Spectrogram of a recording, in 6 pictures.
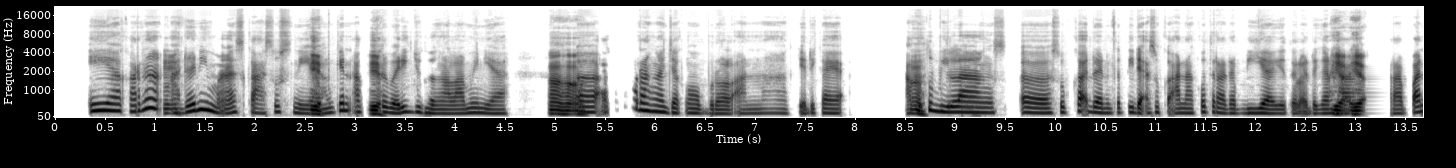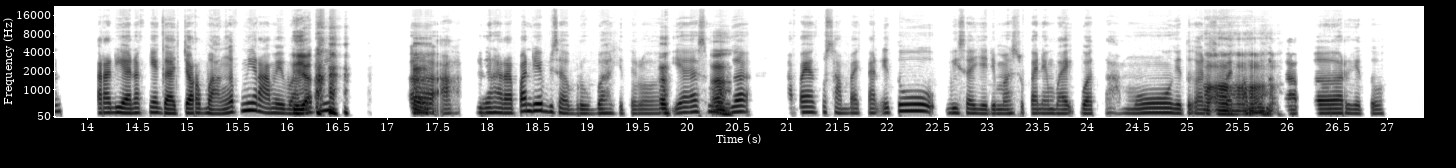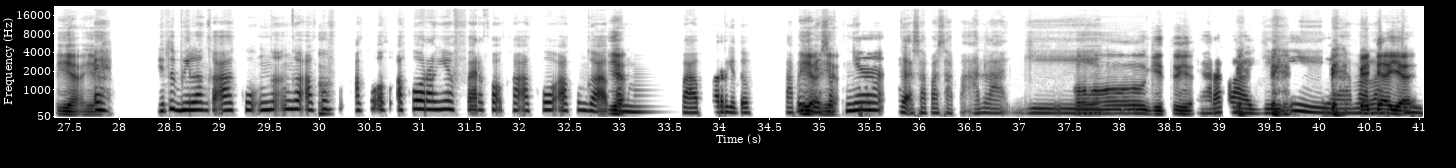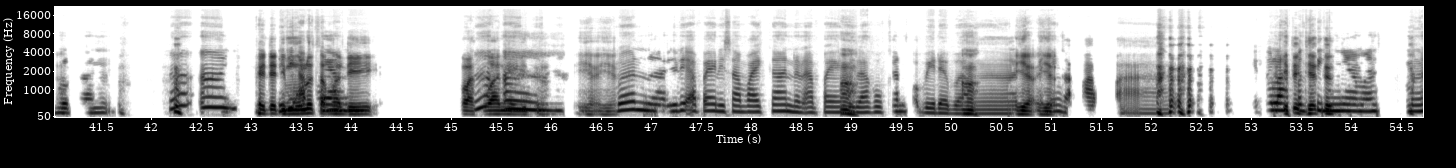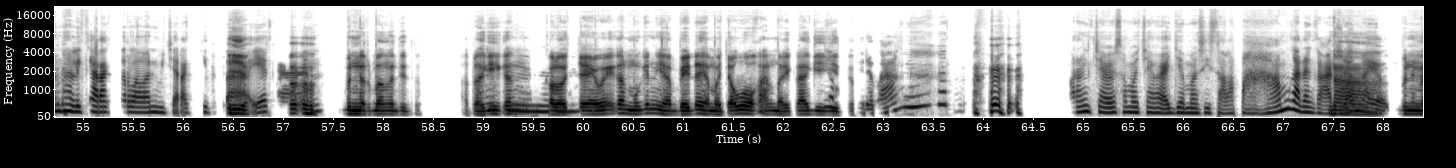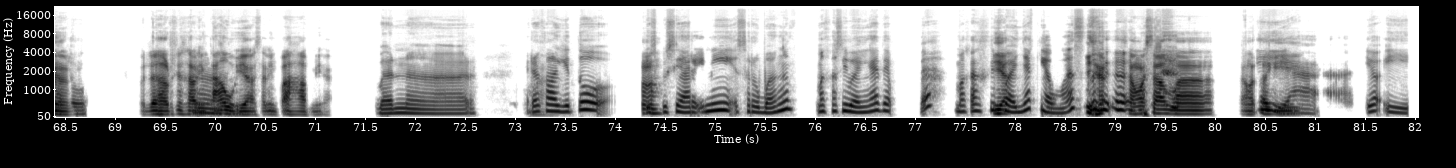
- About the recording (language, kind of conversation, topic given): Indonesian, unstructured, Bagaimana kamu bisa meyakinkan orang lain tanpa terlihat memaksa?
- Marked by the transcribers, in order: distorted speech; chuckle; in English: "fair"; laughing while speaking: "Be be be"; chuckle; chuckle; chuckle; chuckle; tapping; laughing while speaking: "iya, sama-sama"; chuckle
